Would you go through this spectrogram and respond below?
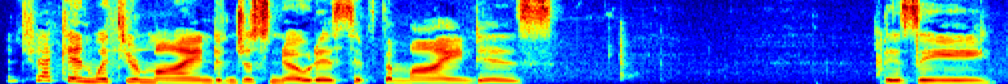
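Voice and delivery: unhurried guiding voice with long pauses; guided meditation. Real, not acted. Teacher settles listeners into body, mind and heart, unhurried guided meditation. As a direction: lead them gently inward, leaving long silences between phrases.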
